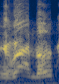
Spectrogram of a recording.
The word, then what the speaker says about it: Rundle: En cuanto a lo que tiene que ver con eh, los grandes campeones y las juras, van a tener un jurado Adrian Randall. – ¡Epa! Este, ¿Cómo es eso? – Adrian Rundle, se escribe, pero es Adrian Rundle, que es el presidente de la Asociación Hampshire de, Gran Bretaña.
